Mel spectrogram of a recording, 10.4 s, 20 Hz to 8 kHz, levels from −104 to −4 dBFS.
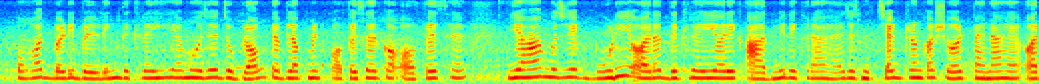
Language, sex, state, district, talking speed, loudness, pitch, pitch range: Hindi, female, Jharkhand, Sahebganj, 215 wpm, -19 LUFS, 245 Hz, 240-260 Hz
